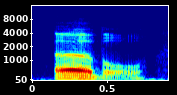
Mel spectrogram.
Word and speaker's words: herbal: Now, in American English, the word herbal has the H silent, so they pronounce it herbal.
